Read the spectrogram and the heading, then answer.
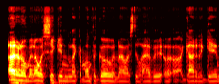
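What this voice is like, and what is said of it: Congested, sick-sounding voice. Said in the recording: “My voice is a bit different because I got the cold again”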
